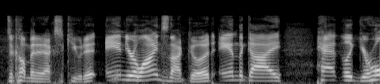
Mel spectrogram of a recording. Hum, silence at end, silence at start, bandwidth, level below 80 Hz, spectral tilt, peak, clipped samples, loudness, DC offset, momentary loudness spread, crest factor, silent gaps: none; 0 s; 0.05 s; 10.5 kHz; -48 dBFS; -3 dB/octave; -2 dBFS; under 0.1%; -16 LUFS; under 0.1%; 6 LU; 14 dB; none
